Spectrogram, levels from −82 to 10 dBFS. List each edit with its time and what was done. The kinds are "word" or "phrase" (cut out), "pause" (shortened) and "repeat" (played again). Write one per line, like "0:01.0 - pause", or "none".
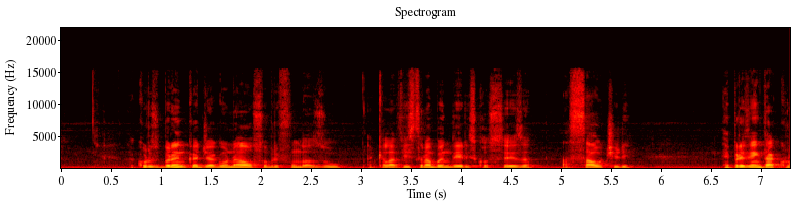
0:04.9 - pause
